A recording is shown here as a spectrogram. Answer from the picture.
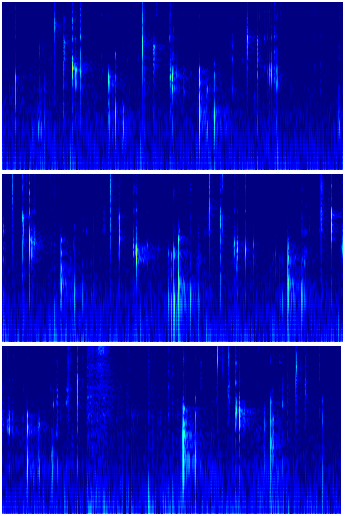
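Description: Crumpled paper tissue scrunched and rubbed close to the microphone: a dense, irregular run of small crinkles and crackles.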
